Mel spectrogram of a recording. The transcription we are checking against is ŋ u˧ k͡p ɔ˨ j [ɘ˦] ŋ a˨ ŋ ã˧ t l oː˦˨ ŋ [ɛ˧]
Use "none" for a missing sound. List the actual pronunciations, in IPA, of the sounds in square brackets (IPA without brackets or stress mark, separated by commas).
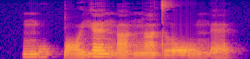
ɛ˦, ɛ˧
